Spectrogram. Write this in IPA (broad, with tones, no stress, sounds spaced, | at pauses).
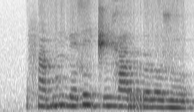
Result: f ã˨ b ũ˨˦ ŋ e˨ z i˦˨ d͡ʒ i˨ ɣ a˨ r ʊ˨ l o˨ z ũ˨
